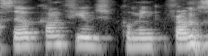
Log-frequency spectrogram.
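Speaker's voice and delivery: ordinary delivery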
